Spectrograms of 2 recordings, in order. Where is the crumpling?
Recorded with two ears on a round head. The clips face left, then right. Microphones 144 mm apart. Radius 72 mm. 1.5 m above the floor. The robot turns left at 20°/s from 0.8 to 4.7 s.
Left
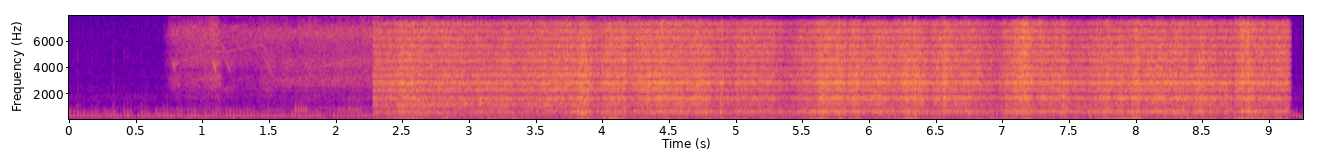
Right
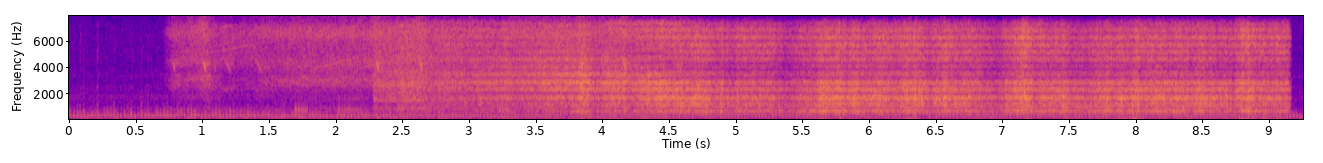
90° left; by 9.2 s 40° left.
